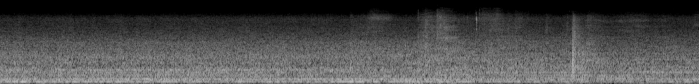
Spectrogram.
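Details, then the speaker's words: Vintage Lasko box fan, model 4713, 1983–1984 date code, after motor repair, running on high: steady low motor hum under even air rush, no rattle, smooth with very little wobble; normal running. "so let's start with hi and it's actually pretty smooth does not wobble very much at all"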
